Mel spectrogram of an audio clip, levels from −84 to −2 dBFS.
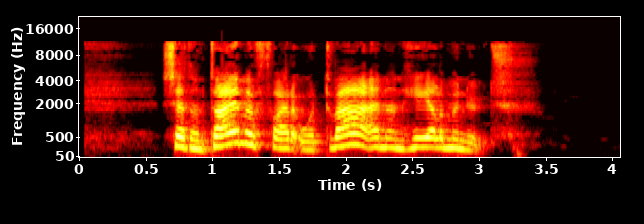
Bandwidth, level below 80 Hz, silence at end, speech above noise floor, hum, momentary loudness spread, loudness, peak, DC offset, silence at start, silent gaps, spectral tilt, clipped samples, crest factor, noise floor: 12 kHz; -68 dBFS; 0.8 s; 61 dB; none; 15 LU; -16 LUFS; 0 dBFS; under 0.1%; 0.65 s; none; -2 dB/octave; under 0.1%; 18 dB; -77 dBFS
